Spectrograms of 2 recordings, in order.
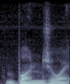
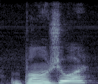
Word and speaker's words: bonjour: n Sound at all so we don't say bour um like I've heard some English speakers say bonjour it's that's that's not how we say it bour you might want to say bonjour that's better don't say the n Sound there's none at all so the the fact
